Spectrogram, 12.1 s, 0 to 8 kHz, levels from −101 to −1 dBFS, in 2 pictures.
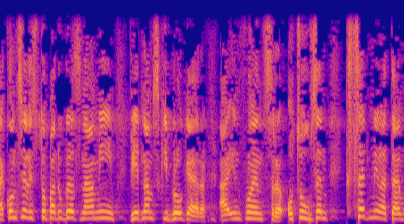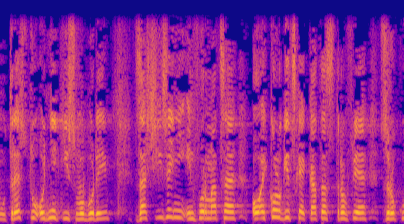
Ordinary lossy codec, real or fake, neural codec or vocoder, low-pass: none; real; none; 7.2 kHz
